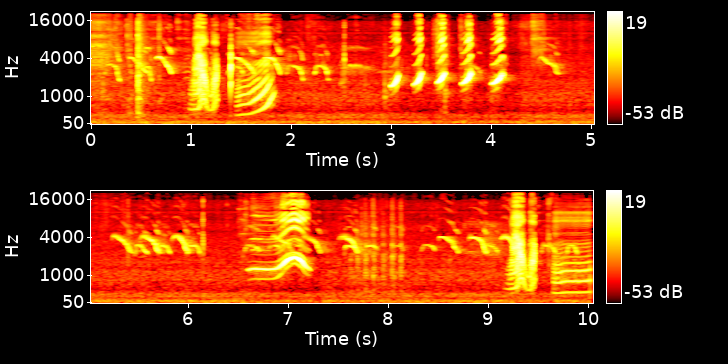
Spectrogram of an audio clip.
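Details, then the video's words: Talking ringneck parakeet kept as a pet: scattered whistled chirps, a quick run of five bright rising notes, then a longer looping whistle and a loud harsh call, over faint background hum. "Parrot Talking"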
